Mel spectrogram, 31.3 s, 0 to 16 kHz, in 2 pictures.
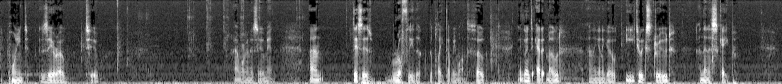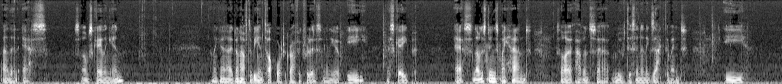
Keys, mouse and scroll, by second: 3.8-9.5 middle drag, 9.8 Tab, 12.4 e, 15.8 s, 18.4-20.9 middle drag, 22.5 e, 24.0 s, 29.7 e, 30.6 s.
